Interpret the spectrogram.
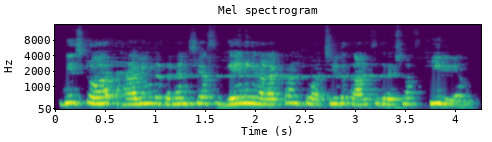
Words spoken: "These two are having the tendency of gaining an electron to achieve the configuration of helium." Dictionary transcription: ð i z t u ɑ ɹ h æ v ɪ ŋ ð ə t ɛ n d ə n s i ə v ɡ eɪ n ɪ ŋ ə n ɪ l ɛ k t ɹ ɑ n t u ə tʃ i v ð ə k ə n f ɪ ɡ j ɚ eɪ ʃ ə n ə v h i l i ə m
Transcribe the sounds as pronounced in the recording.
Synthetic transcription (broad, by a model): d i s t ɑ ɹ h æ v ɪ ŋ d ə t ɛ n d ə n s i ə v ɡ eɪ n ɪ ŋ ə n ɪ l ɛ k t ɹ ɑ n t u ə tʃ i v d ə k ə n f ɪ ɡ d eɪ ʃ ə n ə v h i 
